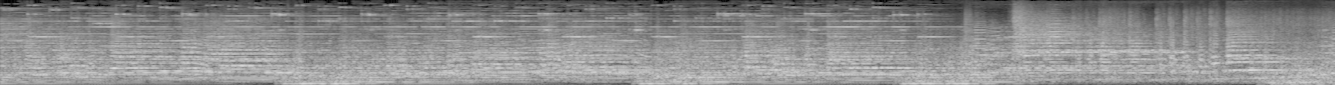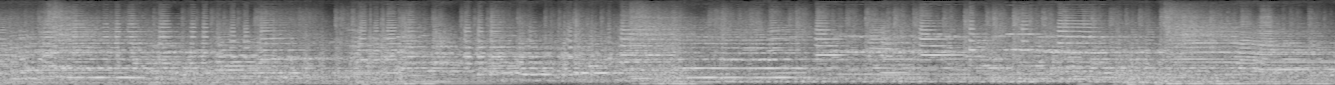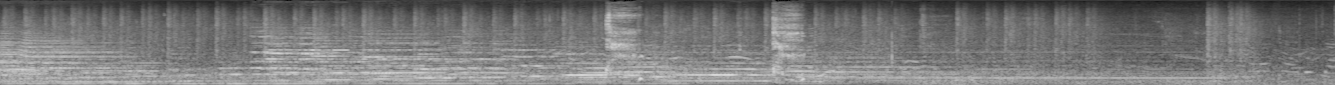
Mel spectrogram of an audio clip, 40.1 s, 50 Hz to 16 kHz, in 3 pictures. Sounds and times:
Orchestra: 0:00.0 - 0:40.0.

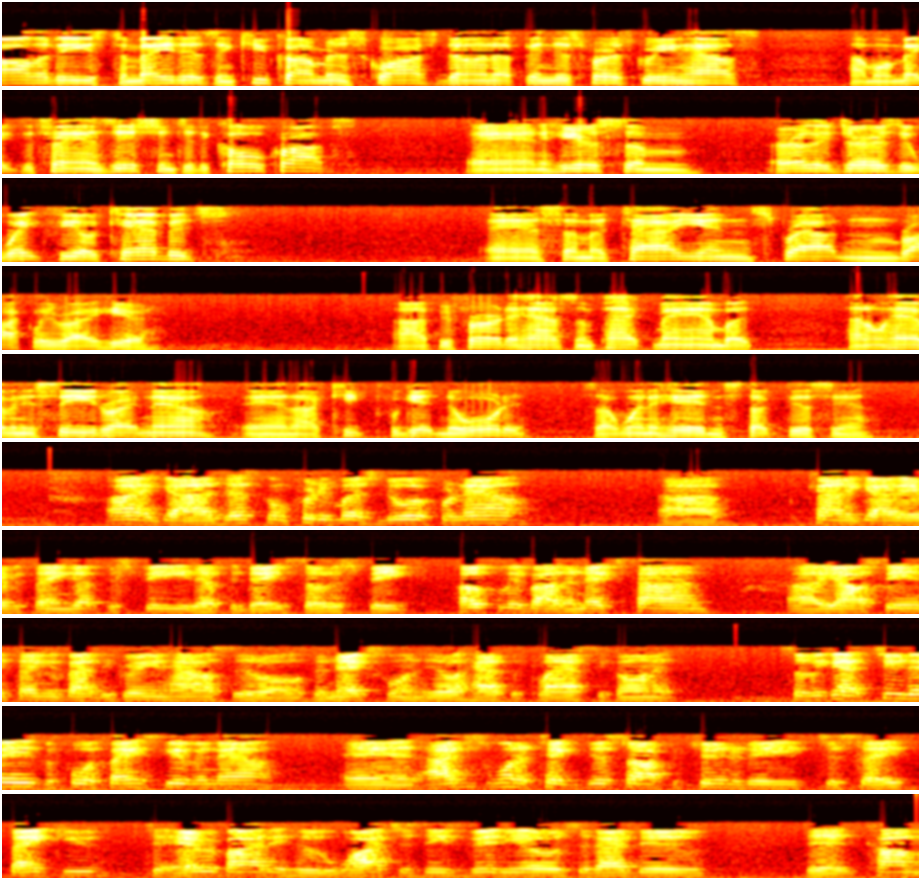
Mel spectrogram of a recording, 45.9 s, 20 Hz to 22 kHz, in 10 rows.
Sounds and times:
Speech: 0:00.0 - 0:10.4, 0:11.6 - 0:14.6, 0:15.7 - 0:22.8, 0:23.5 - 0:25.6, 0:26.2 - 0:45.8.

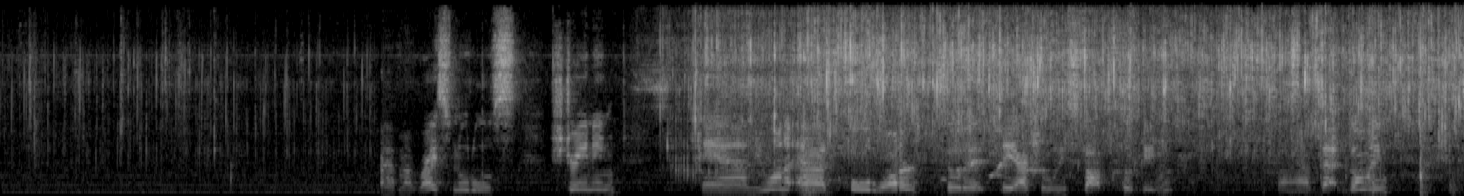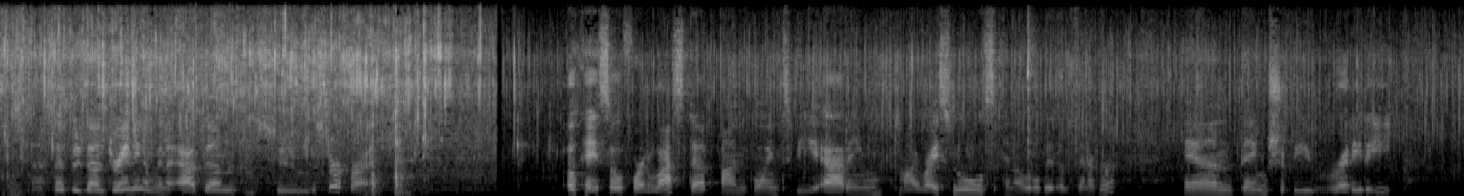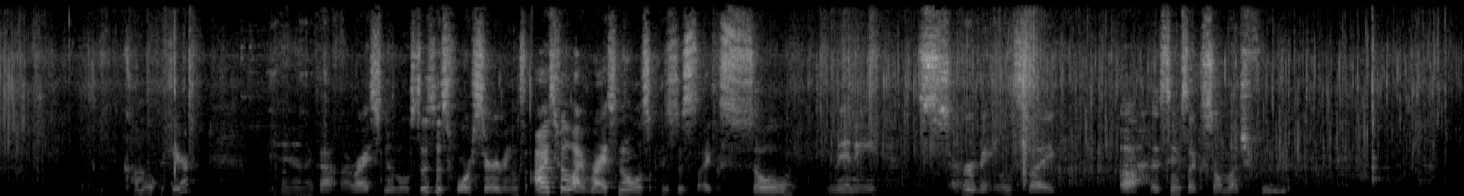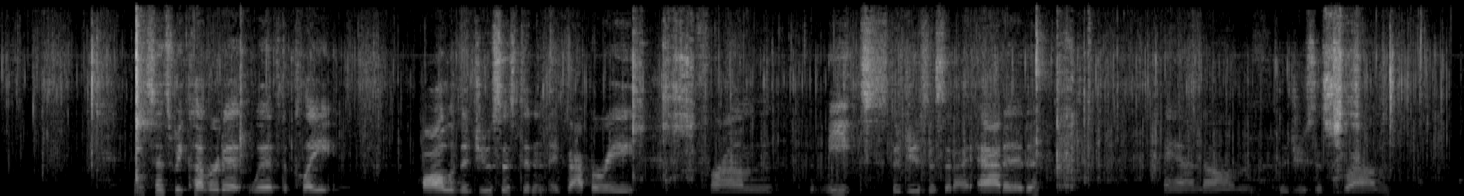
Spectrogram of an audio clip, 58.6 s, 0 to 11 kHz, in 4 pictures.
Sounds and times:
Frying (food): 0:00.0 - 0:58.5
Sizzle: 0:00.0 - 0:58.5.

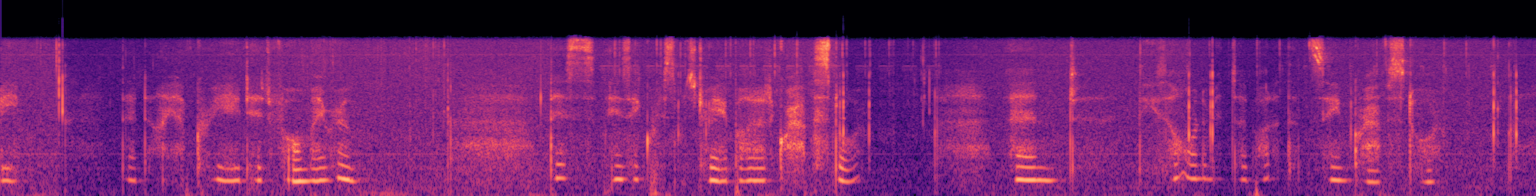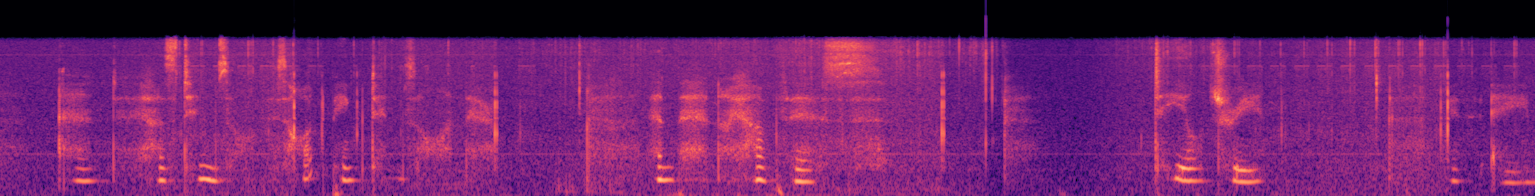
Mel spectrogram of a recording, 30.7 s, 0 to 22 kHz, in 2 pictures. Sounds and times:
Speech: 0:00.0 - 0:00.2, 0:01.2 - 0:03.6, 0:05.5 - 0:08.6, 0:10.1 - 0:10.8, 0:11.4 - 0:14.5, 0:16.0 - 0:20.3, 0:21.9 - 0:24.2, 0:26.9 - 0:28.0, 0:29.8 - 0:30.7
Whispering: 0:01.2 - 0:03.4, 0:05.5 - 0:08.7, 0:11.4 - 0:14.5, 0:16.0 - 0:20.4, 0:21.8 - 0:24.2, 0:26.9 - 0:28.0, 0:29.3 - 0:30.7.

